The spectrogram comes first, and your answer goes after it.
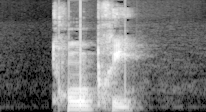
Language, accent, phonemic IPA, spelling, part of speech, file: French, France, /tʁɔ̃.p(ə).ʁi/, tromperie, noun, LL-Q150 (fra)-tromperie.wav
- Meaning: deception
